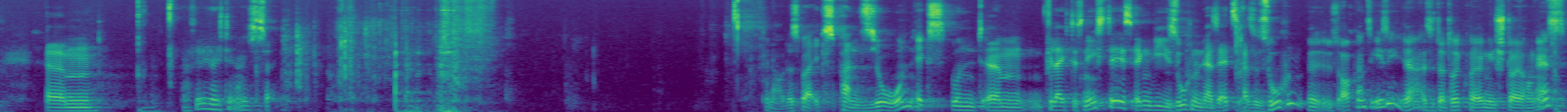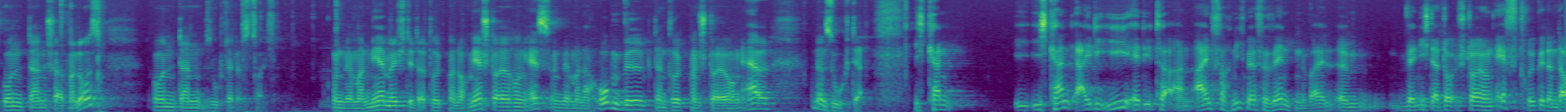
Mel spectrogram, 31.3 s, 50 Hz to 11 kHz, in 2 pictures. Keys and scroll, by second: 2.3 Up, 2.3 Down, 2.3 Return, 3.8 Up, 4.9 Tab, 16.3 s, 18.6 BackSpace, 18.8 ctrl+s, 20.1 typing, 20.9 ctrl+s, 21.4 ctrl+s, 21.4 typing, 21.5 ctrl+s, 25.6 ctrl+r, 26.9 ctrl+r, 29.2 ctrl+r.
